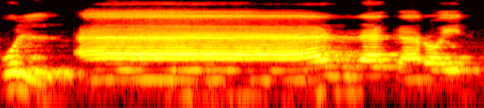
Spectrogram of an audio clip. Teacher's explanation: Ibdal. Ya, hamzah kedua diganti menjadi alif mad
